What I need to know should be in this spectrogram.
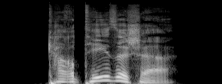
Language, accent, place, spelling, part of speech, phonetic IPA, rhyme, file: German, Germany, Berlin, kartesischer, adjective, [kaʁˈteːzɪʃɐ], -eːzɪʃɐ, De-kartesischer.ogg
- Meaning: inflection of kartesisch: 1. strong/mixed nominative masculine singular 2. strong genitive/dative feminine singular 3. strong genitive plural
